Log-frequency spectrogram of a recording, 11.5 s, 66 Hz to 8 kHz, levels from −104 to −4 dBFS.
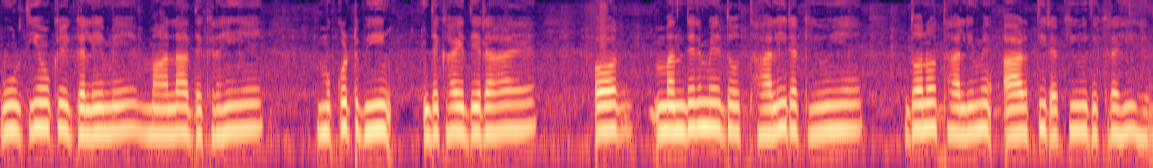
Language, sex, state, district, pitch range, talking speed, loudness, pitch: Hindi, female, Uttar Pradesh, Ghazipur, 180-200 Hz, 160 wpm, -15 LUFS, 190 Hz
